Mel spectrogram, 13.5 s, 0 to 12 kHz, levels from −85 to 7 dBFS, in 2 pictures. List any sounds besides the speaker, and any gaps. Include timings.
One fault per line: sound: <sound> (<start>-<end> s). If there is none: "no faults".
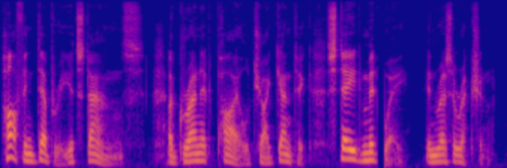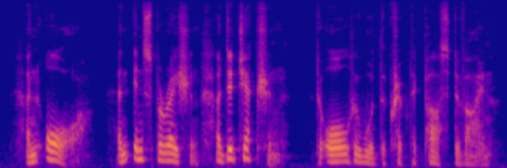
sound: dropout (5.0-5.1 s)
